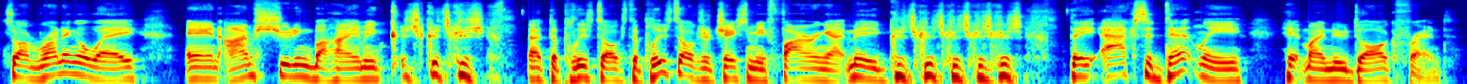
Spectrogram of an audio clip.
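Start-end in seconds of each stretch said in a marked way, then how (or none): 2.5-3.2 mouthed gunfire bursts; imitated gunshots. Storyteller shooting behind him at police dogs, imitated gunfire. 5.9-6.8 rapid run of mouthed gunfire; imitated gunshots. Police dogs firing at fleeing mailman, imitated gunfire.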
